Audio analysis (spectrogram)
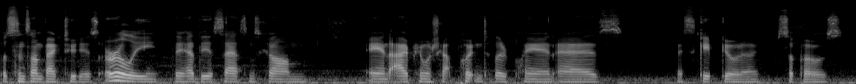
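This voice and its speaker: The speech is mumbled. Its intonation is lively. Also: man, medium pitch for a man, moderate pace. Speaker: gaming commentator. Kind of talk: let's play commentary. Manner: mumbling; casual.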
